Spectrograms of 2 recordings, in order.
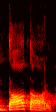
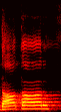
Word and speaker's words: दातार: इत्थे उच्चारण करांगे जी दातार, जे को होए बह दातार, तिस देनहार जानै गावार, गावार दातार गावार, इनू गवार दतार इस ढंग नाल उच्चारण नहीं करना।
